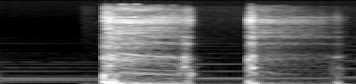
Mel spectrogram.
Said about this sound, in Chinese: 突然，病床上传来了一阵咳嗽声。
